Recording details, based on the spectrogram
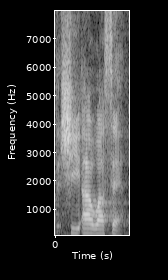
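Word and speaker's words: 幸せ: Today, I want you to know one Japanese word, shiawase. Let's pronounce it, shiawase.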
